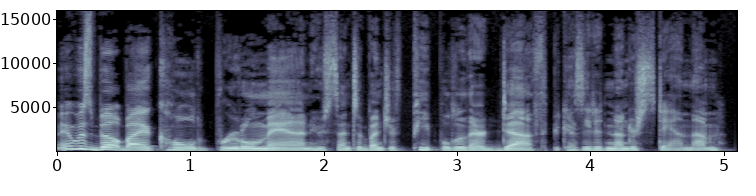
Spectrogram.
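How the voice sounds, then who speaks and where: A woman voicing a guarded, sarcastic young American misfit in scripted video game dialogue, with a casual, sullen, defensive deadpan. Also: low-pitched, a little fast, no echo, studio quality.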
